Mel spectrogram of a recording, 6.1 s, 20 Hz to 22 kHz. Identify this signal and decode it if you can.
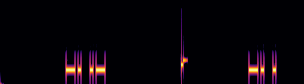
Morse code, heard as a keyed tone, about 20 wpm, 700 Hz. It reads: N A N E
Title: All Cut Numbers - 2-Digit 20wpm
